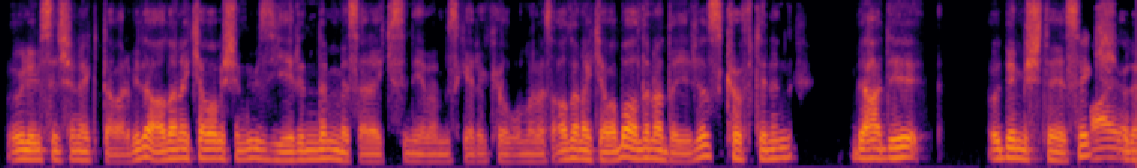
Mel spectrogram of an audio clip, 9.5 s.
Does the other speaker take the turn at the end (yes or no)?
yes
